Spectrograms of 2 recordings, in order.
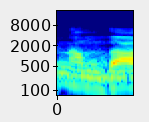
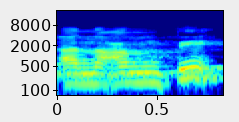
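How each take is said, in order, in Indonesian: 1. Suku kata terakhir berakhir dengan vokal 'a'. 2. Suku kata terakhir berakhir dengan vokal 'i'. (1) "asalnya an'amta" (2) "dibacanya an'amti, barisnya ke bawah"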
